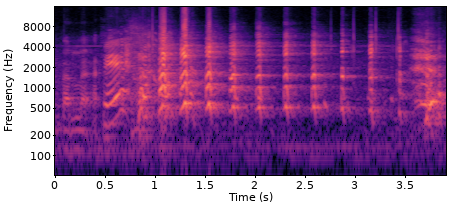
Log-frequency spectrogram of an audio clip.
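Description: A man laughs close by.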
